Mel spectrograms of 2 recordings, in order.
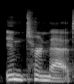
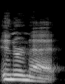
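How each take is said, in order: First: The t after the n is clearly pronounced. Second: The t after the n is dropped. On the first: "T in, in internet" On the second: "instead of internet"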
